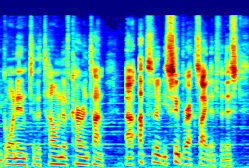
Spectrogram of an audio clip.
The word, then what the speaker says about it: Carentan: So yeah, I heard the mention in the last episode that they were going to the village of Carentan. That's how I pronounce it correctly.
